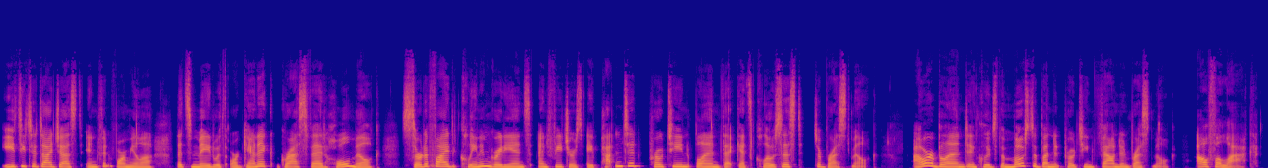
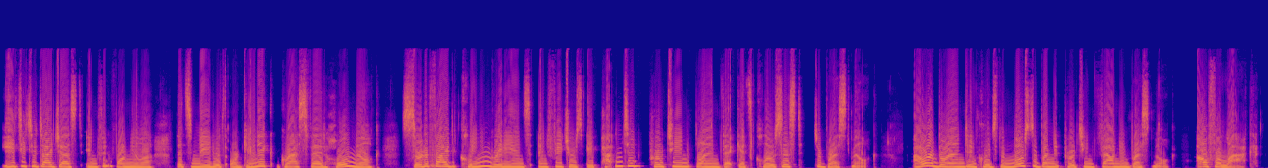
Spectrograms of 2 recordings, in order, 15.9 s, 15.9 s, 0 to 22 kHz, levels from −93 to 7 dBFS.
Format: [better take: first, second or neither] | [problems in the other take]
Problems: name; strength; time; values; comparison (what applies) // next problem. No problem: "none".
first | distortion; heavy; 6 dB below the speech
